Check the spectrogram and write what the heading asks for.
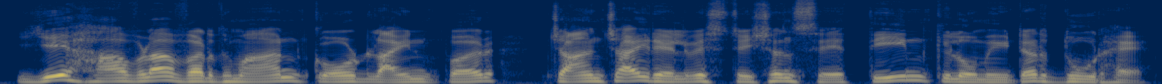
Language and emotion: Urdu, neutral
